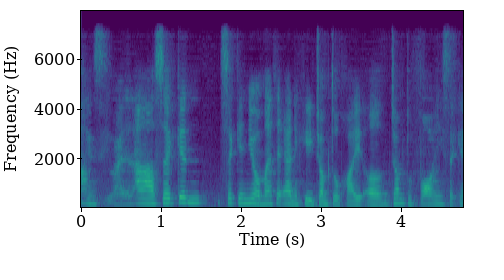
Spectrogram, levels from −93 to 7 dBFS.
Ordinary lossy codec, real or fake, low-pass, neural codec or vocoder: none; fake; 7.2 kHz; codec, 16 kHz, about 1 kbps, DyCAST, with the encoder's durations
